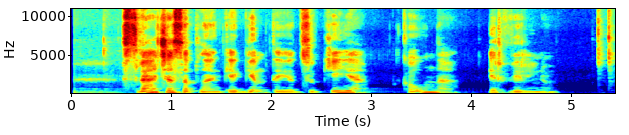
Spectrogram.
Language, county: Lithuanian, Klaipėda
